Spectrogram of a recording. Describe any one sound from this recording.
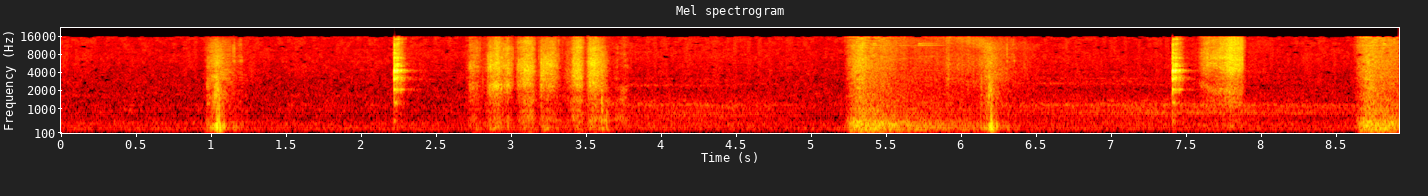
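Short sharp clicks sound now and then.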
